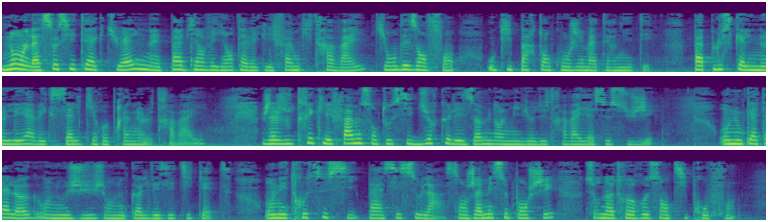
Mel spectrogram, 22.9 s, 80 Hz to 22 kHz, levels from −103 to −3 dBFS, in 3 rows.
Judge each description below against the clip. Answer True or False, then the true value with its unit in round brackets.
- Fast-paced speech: False (200 wpm)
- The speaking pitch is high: True (200 Hz)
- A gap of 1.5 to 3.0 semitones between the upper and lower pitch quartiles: True (2.7 semitones)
